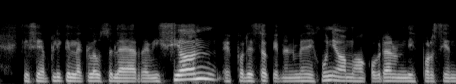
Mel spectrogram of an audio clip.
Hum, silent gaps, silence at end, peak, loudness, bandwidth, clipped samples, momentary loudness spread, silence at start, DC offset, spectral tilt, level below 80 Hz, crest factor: none; none; 0 s; -2 dBFS; -21 LUFS; 7.4 kHz; under 0.1%; 9 LU; 0.25 s; under 0.1%; -6 dB/octave; -54 dBFS; 18 dB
